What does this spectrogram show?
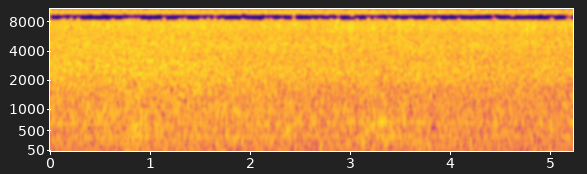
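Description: Heavy rain pouring steadily, heard as a dense, even hiss.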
